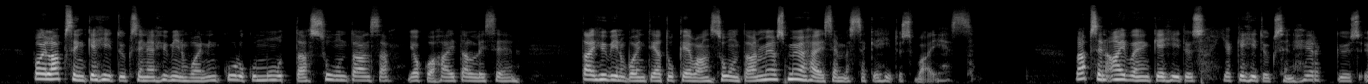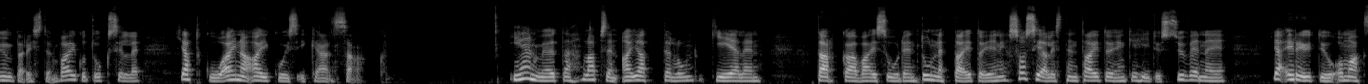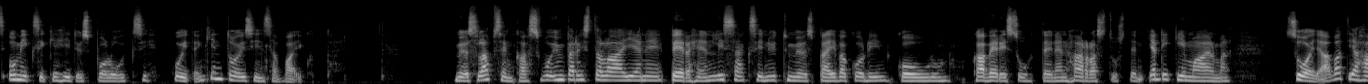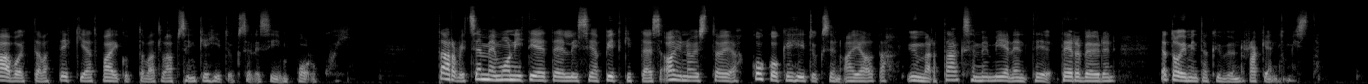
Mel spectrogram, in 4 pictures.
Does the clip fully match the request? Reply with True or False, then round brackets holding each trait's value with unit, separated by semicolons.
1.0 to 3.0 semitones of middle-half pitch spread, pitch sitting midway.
False (3.6 semitones; 175 Hz)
